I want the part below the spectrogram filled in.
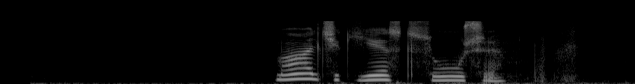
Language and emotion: Russian, sad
